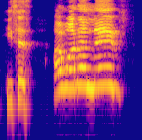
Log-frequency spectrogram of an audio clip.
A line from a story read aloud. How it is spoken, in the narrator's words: He shouts it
